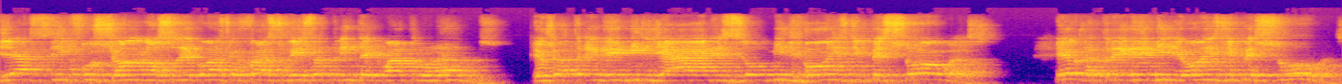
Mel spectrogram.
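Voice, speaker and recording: A man speaks at an extremely high pitch with monotone, flat intonation. His pace is fairly slow, and audible room echo surrounds him. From Brazil, rural countryside. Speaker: company president, sales trainer. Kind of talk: motivational sales training. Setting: outdoors at his family farm. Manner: emphatic.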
